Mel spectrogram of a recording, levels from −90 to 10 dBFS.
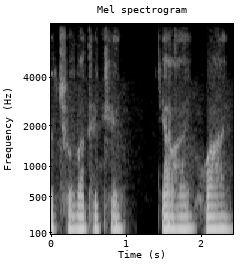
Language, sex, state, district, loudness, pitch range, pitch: Hindi, male, Jharkhand, Sahebganj, -17 LUFS, 130-135 Hz, 130 Hz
